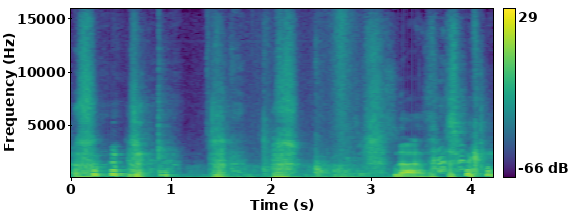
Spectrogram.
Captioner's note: laughing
